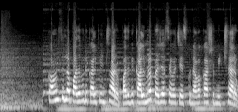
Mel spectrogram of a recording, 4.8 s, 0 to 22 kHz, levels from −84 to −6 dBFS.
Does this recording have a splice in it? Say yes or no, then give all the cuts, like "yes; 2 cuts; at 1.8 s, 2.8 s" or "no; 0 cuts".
no; 0 cuts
